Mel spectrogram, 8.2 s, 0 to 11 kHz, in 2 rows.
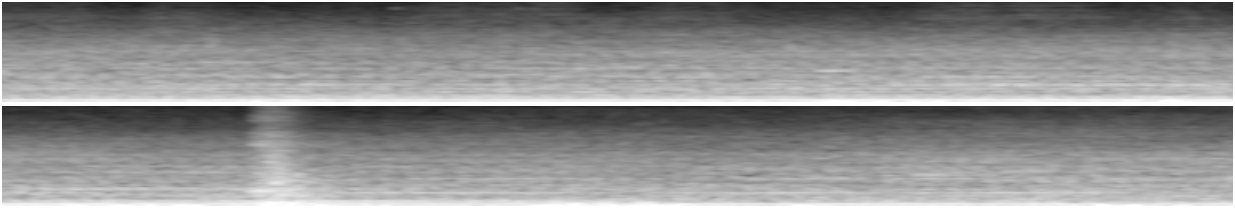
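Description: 2005 Toyota Innova's petrol engine idling steadily, heard from inside the cabin, with a single sharp click about five seconds in.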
